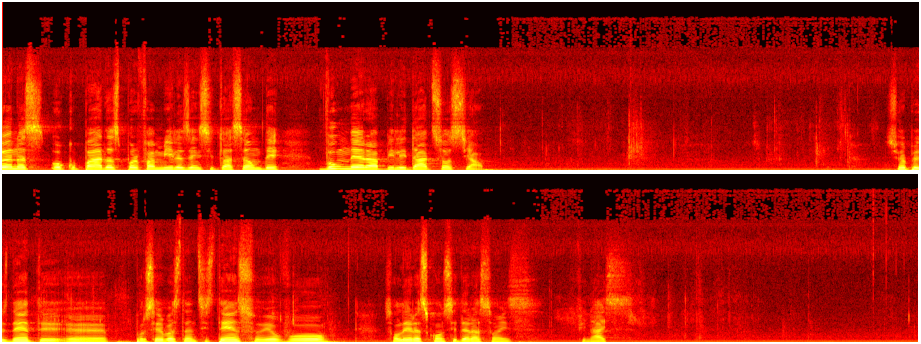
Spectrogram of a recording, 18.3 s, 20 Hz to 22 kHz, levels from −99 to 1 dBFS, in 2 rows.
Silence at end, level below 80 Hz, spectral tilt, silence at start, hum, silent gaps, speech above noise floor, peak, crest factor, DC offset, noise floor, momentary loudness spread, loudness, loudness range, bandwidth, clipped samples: 2.85 s; -38 dBFS; -5 dB/octave; 0 s; 60 Hz at -50 dBFS; none; 30 dB; -4 dBFS; 20 dB; under 0.1%; -51 dBFS; 13 LU; -22 LUFS; 15 LU; 19.5 kHz; under 0.1%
